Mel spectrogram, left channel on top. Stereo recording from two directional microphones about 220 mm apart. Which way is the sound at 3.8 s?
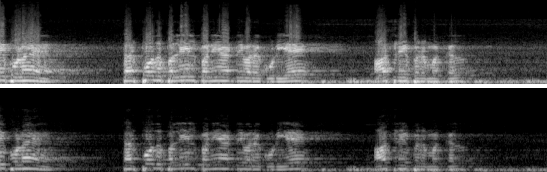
45° right (ahead or behind).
